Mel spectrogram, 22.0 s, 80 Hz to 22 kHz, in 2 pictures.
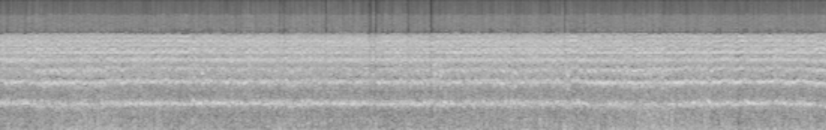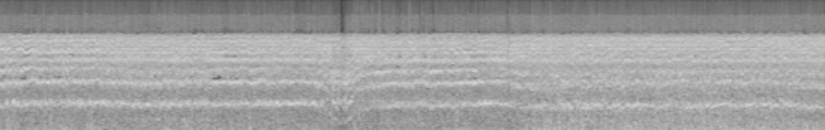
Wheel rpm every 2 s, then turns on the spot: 230, 230, 230, 230, 220, 230, 230, 190, 200, 200, 190.
none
